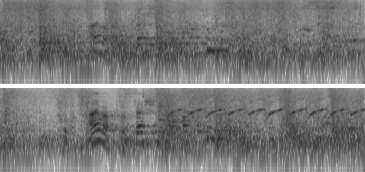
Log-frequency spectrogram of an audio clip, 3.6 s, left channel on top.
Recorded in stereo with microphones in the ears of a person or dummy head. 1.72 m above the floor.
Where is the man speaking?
70° right (ahead or behind), 0.7 m; by 3.5 s 55° right (ahead or behind), 4 m.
